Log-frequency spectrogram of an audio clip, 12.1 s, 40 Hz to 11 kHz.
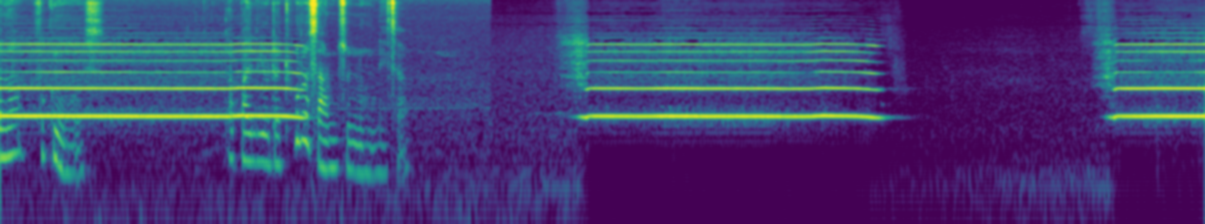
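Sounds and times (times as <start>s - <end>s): balloon bugle trumpet-like note: 0.0s - 3.2s, 5.7s - 9.0s, 10.9s - 12.0s.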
